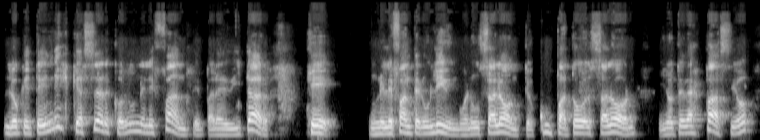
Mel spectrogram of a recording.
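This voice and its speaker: Argentine man, comedian guest, mellow tone, slightly high voice, hesitant with fillers. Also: normal speed. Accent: Argentine Spanish. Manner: hesitant, many fillers and restarts. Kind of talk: explanatory interview talk.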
